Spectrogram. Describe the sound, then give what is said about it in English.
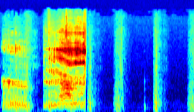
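A pig lets out two loud, harsh squealing snorts in quick succession, then three short, quieter grunts spaced out with brief silences between them. “That pig was dry.”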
